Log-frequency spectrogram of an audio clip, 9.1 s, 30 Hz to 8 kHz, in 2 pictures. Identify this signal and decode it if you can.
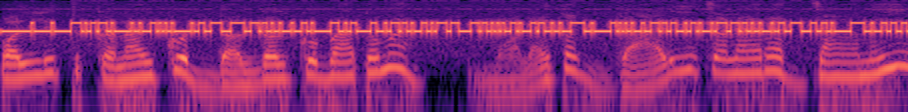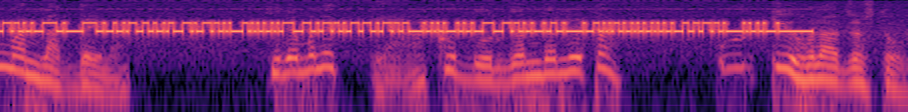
RTTY (75 baud, 850 Hz shift), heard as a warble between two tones, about 2100 Hz centre, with speech in Nepali. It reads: 4WOT 7NVC UEM YGL5RQ CGE 298TUI 5TQZPBH XRJON AN VJK9 2USJJ8 FK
